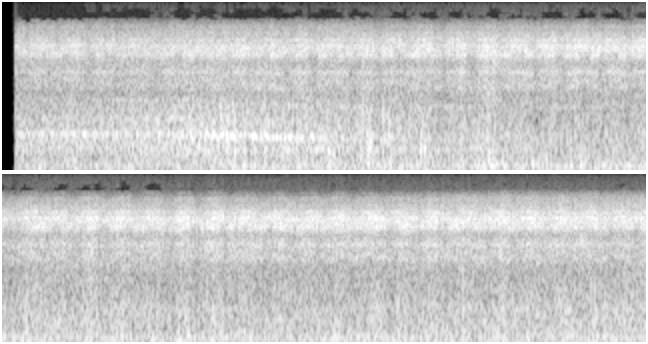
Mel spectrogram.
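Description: Cicadas buzzing steadily and high in summer pine scrub, with a faint car engine underneath as the car drives up a dirt track.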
